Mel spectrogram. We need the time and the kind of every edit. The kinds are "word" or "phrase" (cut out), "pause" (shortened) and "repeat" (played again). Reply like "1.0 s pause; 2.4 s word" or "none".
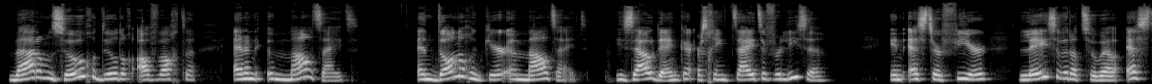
2.6 s word; 7.0 s word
